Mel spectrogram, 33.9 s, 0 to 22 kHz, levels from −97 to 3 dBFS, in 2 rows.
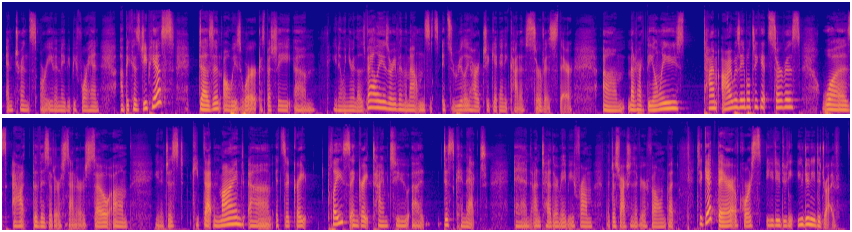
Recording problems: none

